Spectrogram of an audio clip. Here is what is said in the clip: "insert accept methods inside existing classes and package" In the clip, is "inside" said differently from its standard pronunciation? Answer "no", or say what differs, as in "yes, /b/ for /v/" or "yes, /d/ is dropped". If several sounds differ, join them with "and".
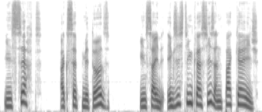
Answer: no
